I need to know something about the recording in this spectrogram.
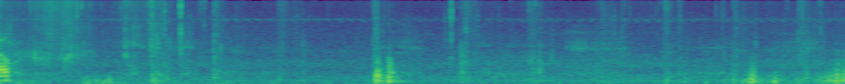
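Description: Footsteps and scattered knocks on wooden dock boards, with one louder thump a little before the middle, over a quiet outdoor background.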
